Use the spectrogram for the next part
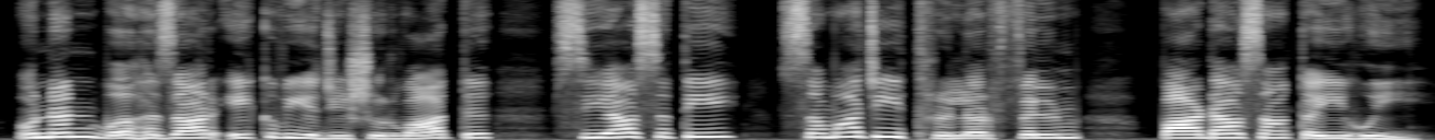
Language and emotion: Sindhi, neutral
